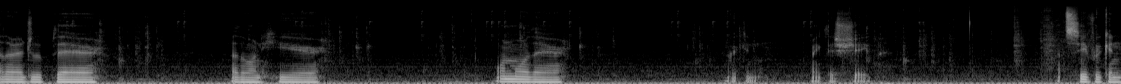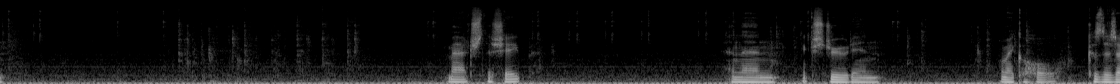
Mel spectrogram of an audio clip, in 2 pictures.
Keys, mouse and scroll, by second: 1.3 a, 1.5 ctrl+r, 3.4-7.3 typing, 4.6 ctrl+r, 8.3 a, 9.4 Tab, 10.9 KP_5, 12.6 click, 13.2 Tab, 15.5-16.5 middle drag, 19.1 e, 19.3 g, 20.1 click, 20.3 Tab, 20.7-22.4 middle drag.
